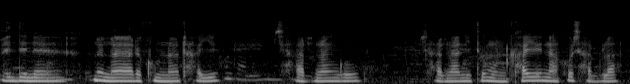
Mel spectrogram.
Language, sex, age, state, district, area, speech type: Bodo, male, 60+, Assam, Chirang, rural, spontaneous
